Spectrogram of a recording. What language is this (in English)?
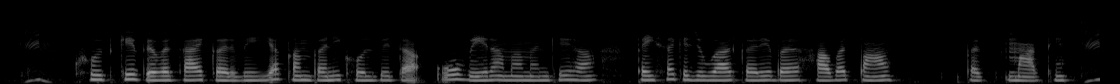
Chhattisgarhi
